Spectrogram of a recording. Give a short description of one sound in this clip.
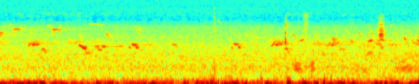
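A golf putter taps a ball.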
